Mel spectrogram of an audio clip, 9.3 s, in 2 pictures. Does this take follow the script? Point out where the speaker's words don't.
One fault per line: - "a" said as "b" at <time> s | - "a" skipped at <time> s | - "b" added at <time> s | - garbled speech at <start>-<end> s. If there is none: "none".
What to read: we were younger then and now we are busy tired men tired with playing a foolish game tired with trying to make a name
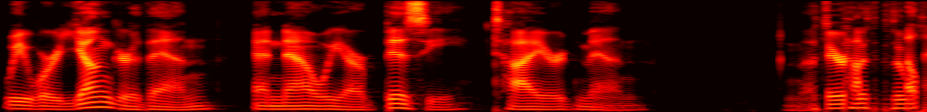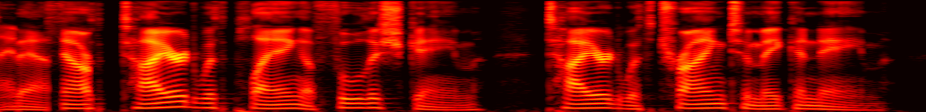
- garbled speech at 3.9-5.2 s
